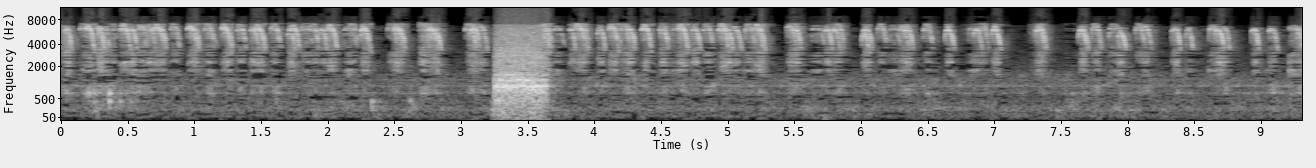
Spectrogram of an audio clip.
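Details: Common Kingfisher pair at the nest, 24 August 2013 at 14:01. The male makes room for the female arriving with a small fish, and the two blow at each other, apparently to locate one another. Rapid breathy hissing bursts repeat several times a second, broken by one loud noise burst.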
